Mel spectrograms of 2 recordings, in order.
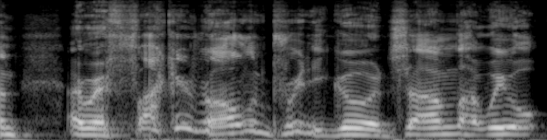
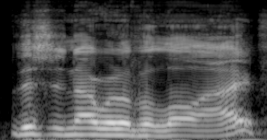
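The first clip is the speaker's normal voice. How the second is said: ordinary delivery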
